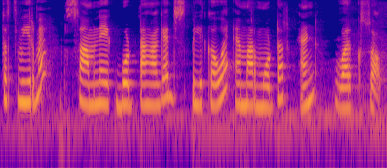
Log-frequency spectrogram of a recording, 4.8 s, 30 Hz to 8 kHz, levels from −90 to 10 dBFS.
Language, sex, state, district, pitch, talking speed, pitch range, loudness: Hindi, female, Jharkhand, Garhwa, 255 Hz, 220 wpm, 245-295 Hz, -17 LUFS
